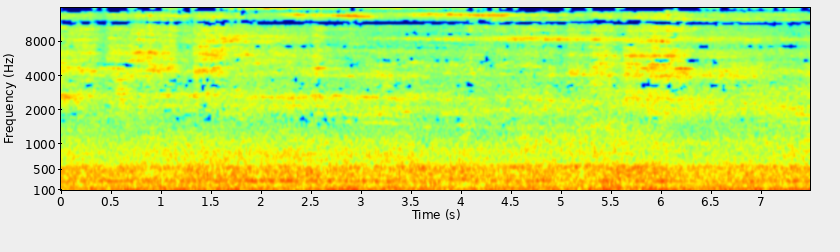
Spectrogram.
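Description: Intermodal freight train's cars rolling past: a steady rumble of steel wheels on the rails, with thin high-pitched wheel squeal coming and going.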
